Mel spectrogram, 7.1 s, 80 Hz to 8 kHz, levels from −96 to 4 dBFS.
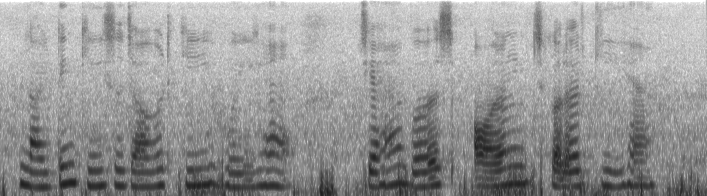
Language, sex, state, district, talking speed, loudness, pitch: Hindi, female, Punjab, Fazilka, 100 wpm, -17 LUFS, 220 Hz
